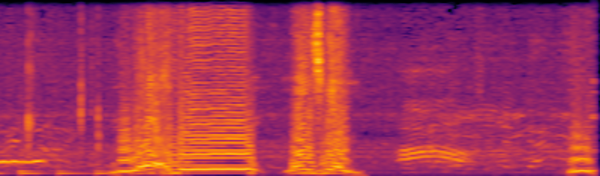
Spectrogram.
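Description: A man shouting into a microphone through a PA loudspeaker in short phrases, drawing one syllable out into a long held note about a second in.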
